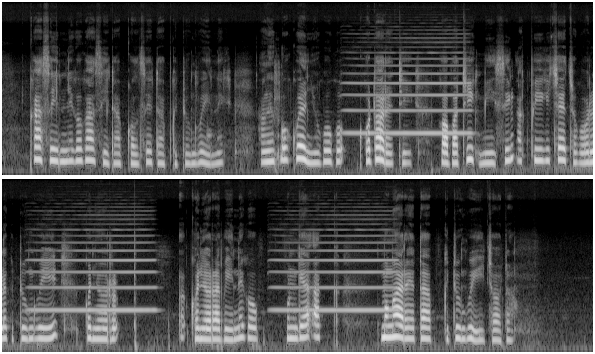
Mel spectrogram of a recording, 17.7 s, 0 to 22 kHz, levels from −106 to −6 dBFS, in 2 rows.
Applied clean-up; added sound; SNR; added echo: none; Bowed string instrument; 10 dB; none.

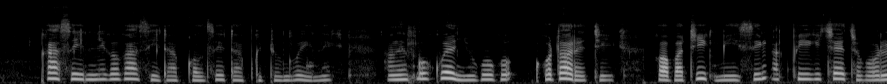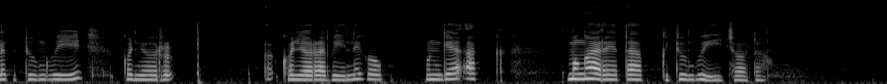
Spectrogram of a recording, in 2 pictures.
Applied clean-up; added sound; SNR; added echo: none; none; none; none.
